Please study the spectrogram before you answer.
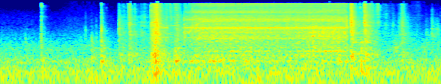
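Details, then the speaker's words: Surgical power drill running with a steady high whine for about two seconds amid instrument clicks, drilling peg holes fully for the trochlear component during a patellofemoral joint replacement demonstrated on a sawbones model. "The drill for the pegs are done. It is important that we drill all the way in to the third."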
